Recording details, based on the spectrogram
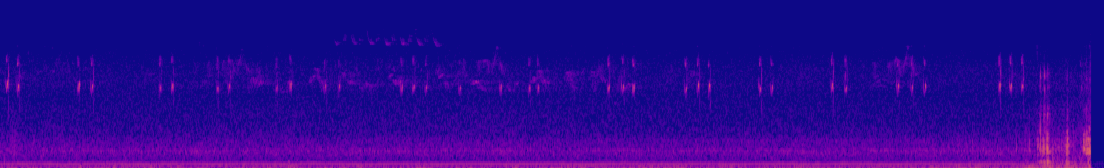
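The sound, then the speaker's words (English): A wild bird calls repeatedly in short, high-pitched chirps and trills, scattered irregularly over a low, steady hum. The calls are fairly soft, and nobody speaks. “I can't see the bird, but this is a wild bird.”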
